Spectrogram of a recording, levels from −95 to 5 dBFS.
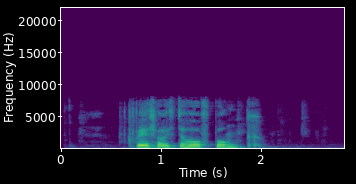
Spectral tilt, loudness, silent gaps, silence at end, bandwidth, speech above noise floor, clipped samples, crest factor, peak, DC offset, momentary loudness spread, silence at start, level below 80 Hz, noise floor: -6 dB/octave; -24 LUFS; none; 0.85 s; 8 kHz; 49 dB; under 0.1%; 18 dB; -8 dBFS; under 0.1%; 12 LU; 0.75 s; -72 dBFS; -72 dBFS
